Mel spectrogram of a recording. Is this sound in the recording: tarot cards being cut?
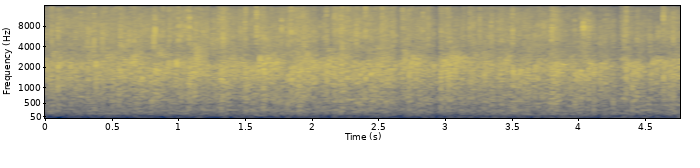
no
